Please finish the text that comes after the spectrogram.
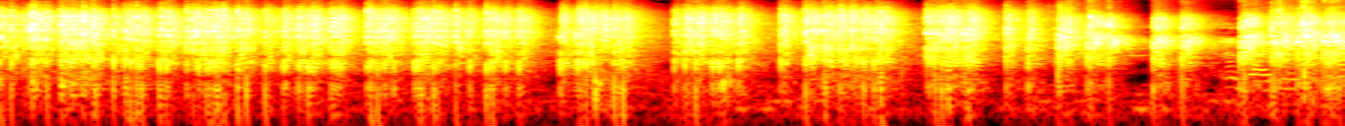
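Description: New Year fireworks and firecrackers exploding in rapid, dense bursts of crackling bangs that run without pause, loud and close, with people talking underneath.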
